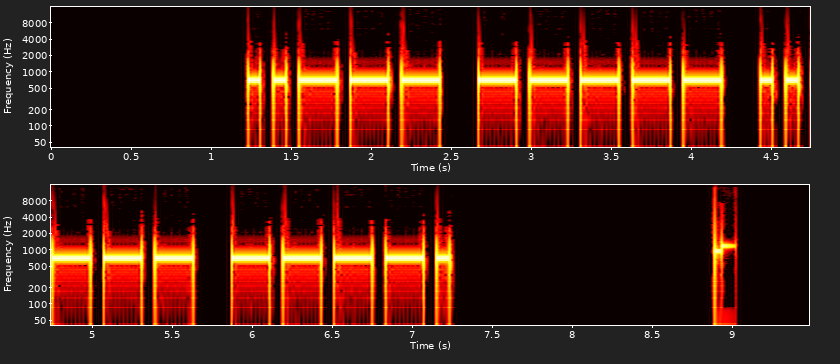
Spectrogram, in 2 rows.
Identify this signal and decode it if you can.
Morse code, heard as a keyed tone, about 15 wpm, 700 Hz. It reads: 2029
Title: Numbers - 4-Digit 15wpm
